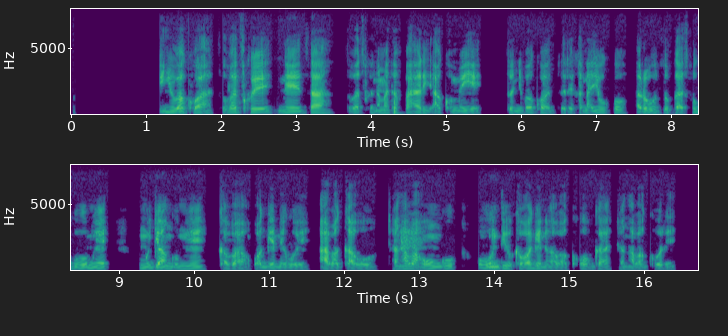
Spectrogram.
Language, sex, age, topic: Rundi, male, 25-35, education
